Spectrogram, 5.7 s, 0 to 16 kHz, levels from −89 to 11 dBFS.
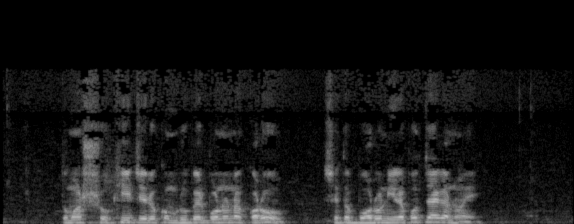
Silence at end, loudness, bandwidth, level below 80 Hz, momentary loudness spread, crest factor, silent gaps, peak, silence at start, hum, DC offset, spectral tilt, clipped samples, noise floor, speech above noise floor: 0.95 s; -23 LUFS; 11.5 kHz; -60 dBFS; 10 LU; 18 dB; none; -6 dBFS; 0.65 s; none; under 0.1%; -5.5 dB/octave; under 0.1%; -60 dBFS; 37 dB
